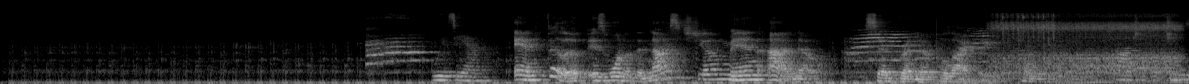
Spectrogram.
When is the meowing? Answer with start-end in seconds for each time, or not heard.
3.6-4.2, 8.4-9.9.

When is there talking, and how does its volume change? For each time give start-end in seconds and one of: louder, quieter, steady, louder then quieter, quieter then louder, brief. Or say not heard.
4.3-11.8 quieter.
